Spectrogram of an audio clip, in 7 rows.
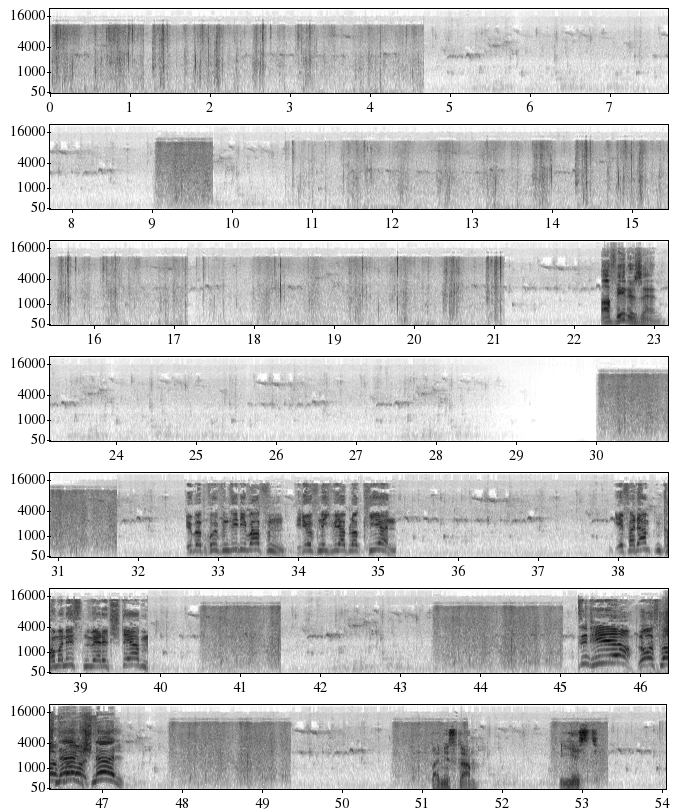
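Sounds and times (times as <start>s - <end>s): faint outdoor ambience: 10.2s - 23.2s, 44.8s - 47.8s, 49.4s - 54.0s.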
